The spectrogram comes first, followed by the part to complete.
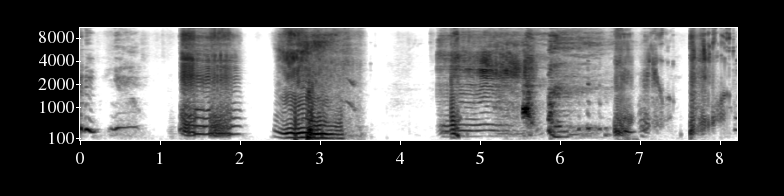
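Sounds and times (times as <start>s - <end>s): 
fart noises made with the mouth: 1.2s - 3.6s, 4.4s - 5.8s, 6.6s - 8.2s.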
